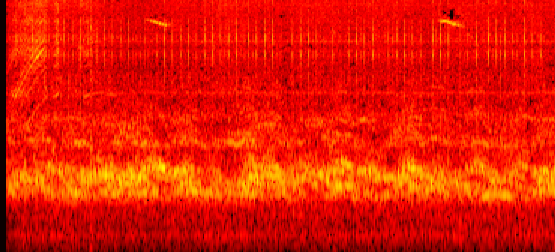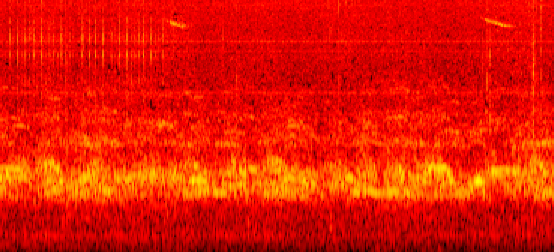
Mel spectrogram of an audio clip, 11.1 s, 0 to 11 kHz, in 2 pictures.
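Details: A flock of common cranes flying over North Rhine-Westphalia, Germany, on 28 November 2010 gives loud, rolling trumpeting calls that overlap without a break, forming a steady chorus over a faint rumble.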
